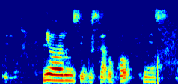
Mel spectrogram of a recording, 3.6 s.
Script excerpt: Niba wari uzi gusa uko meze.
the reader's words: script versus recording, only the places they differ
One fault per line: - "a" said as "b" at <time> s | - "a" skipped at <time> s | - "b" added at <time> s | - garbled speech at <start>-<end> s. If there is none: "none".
none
